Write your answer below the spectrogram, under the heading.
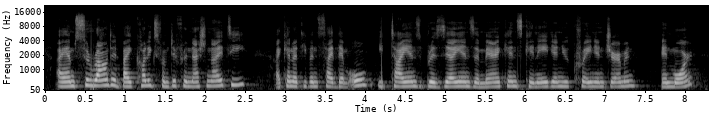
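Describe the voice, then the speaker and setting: In a French accent, the speaker moves at a fairly quick pace. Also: woman. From France. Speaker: professor. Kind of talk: formal speech.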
